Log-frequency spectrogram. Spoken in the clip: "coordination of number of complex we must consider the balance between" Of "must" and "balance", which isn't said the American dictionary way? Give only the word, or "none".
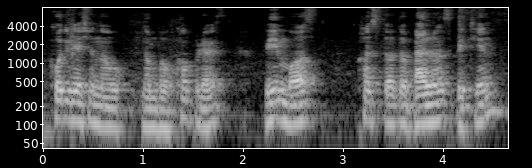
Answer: none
